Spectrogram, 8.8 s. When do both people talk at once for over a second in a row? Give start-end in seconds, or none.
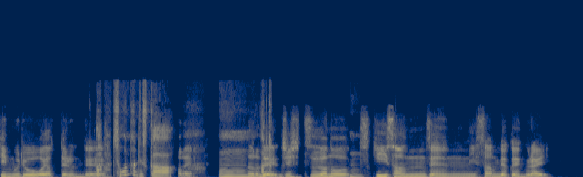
none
